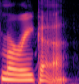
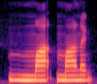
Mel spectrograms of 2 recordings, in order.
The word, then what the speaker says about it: Mireika: like crazy like yo my name is Marika okay my Starbucks cup this morning said like Monica Monica rant or something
